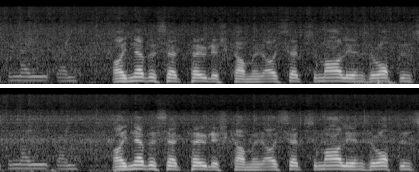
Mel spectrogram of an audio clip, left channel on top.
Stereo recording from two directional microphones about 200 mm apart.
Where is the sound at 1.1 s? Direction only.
Centre (ahead or behind).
